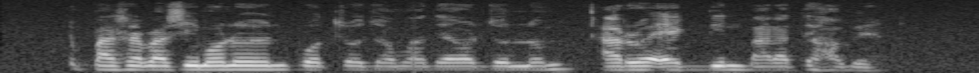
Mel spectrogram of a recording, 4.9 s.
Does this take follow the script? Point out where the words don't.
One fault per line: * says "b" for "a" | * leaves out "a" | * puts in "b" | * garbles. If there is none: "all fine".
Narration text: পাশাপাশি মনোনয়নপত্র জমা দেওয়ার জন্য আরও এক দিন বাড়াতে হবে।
all fine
